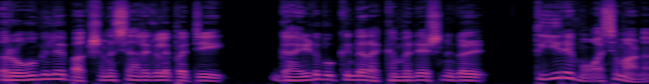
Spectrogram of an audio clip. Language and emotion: Malayalam, sad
